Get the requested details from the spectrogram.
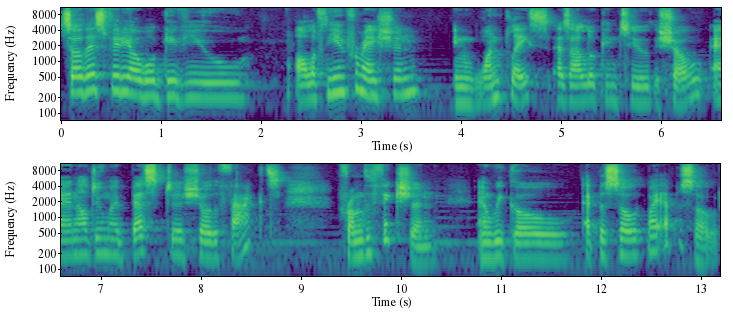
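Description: A woman speaks at a fairly slow pace with ordinary pitch variation. Faint music plays in the background. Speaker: history video host. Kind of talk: commentary to camera. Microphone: lapel.

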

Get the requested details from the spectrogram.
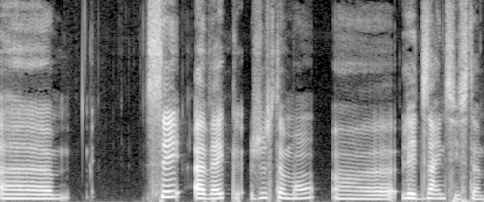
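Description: A woman with a non-native accent speaks in a fairly high voice, the sound dry with no echo and the background quiet. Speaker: designer and speaker at a tech meetup; speaker. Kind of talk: conference talk. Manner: halting, many hesitations. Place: home room. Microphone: webcam.

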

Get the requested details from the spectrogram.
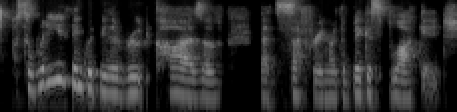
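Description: A woman's voice is somewhat breathy, with ordinary pitch variation. She keeps a moderate pace over a quiet background. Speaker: podcast host and healer. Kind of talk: casual interview chat. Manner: animated. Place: home room.

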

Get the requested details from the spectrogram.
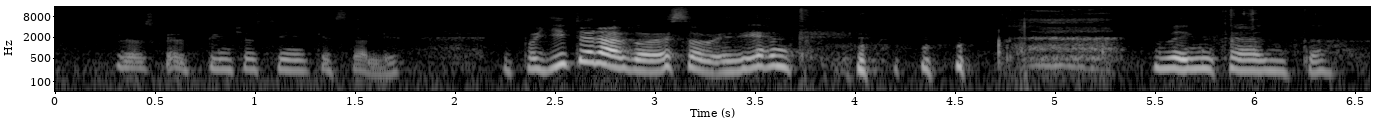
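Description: Speaking at a moderate pace, a woman uses a fairly high pitch with a dark, mellow tone and lively intonation. Her loudness swings widely, and she takes long, frequent pauses. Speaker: storyteller. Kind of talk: children's story read-aloud. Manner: warm, friendly.

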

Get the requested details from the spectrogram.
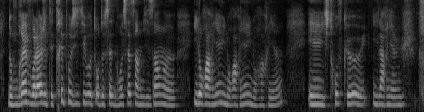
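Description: Over a quiet background, a woman speaks in a fairly high voice with a dark, mellow tone and monotone, flat intonation. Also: moderate pace. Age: 30s. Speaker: patient with eczema sharing her experience. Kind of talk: personal testimony. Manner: halting, frequent hesitations. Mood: calm, warm, positive. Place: office.

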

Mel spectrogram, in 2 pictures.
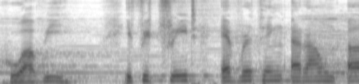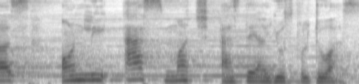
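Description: A man speaks slowly with a fairly high pitch and fairly even intonation. His loudness stays very even while music plays in the background. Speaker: voice-over artist. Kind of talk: spoken word tribute voice-over, reflective monologue. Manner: reflective, questioning.

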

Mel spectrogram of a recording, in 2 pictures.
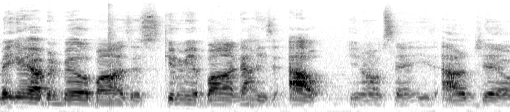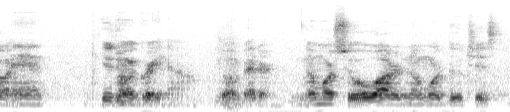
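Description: With audible room echo and light background noise, a man speaks at a moderate pace in a fairly low pitch with monotone, flat intonation. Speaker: vlogger. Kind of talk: casual vlog chat. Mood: joking, deadpan. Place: home room.

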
